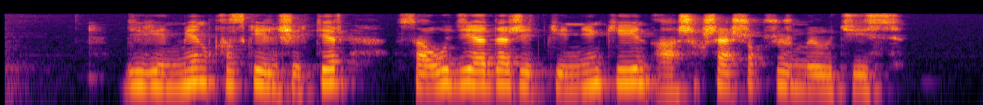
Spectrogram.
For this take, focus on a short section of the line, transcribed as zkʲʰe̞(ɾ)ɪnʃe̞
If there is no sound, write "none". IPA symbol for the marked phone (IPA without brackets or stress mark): l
